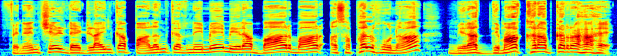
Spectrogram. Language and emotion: Hindi, angry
